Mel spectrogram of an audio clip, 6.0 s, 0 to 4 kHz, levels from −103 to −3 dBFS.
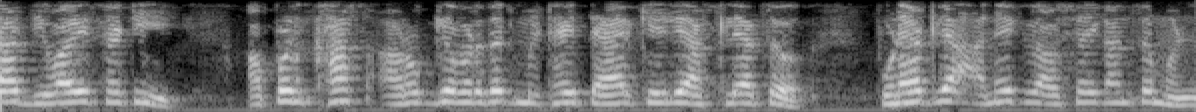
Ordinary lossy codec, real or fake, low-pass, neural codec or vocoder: Opus, 32 kbps; real; 3.6 kHz; none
